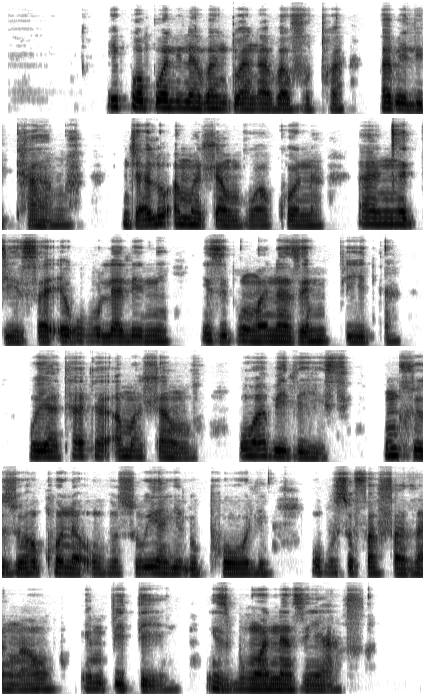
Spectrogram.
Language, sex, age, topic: North Ndebele, female, 50+, health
